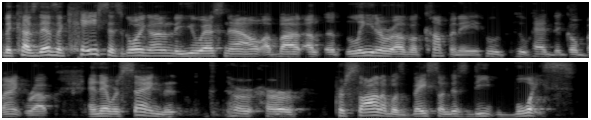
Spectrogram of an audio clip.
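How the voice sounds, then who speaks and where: A man's voice: mid-range voice, moderate pace, low-quality recording. A man hosting a casual interview, encouraging his guest with short affirmations and steering the conversation. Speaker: host.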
